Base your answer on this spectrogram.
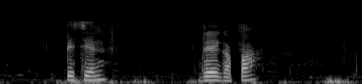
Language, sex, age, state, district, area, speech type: Santali, male, 18-30, West Bengal, Purba Bardhaman, rural, spontaneous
